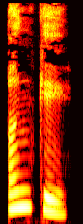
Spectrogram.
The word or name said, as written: ಅಂಗ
